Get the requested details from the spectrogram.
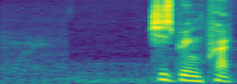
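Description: A young woman replies firmly.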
